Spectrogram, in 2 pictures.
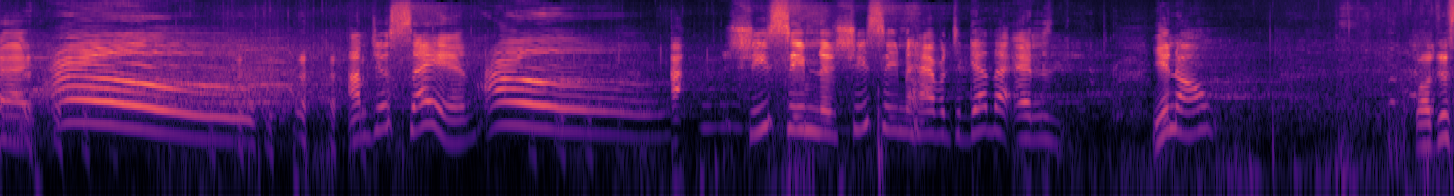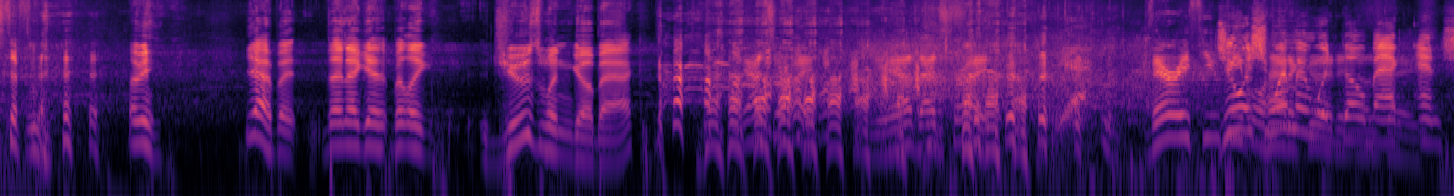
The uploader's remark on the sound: Recorded live at Kings Theatre in Brooklyn, NY.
